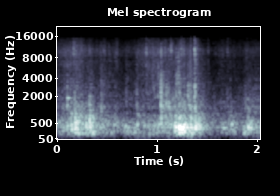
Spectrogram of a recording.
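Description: Loose wires rattle and rustle as they are moved.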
